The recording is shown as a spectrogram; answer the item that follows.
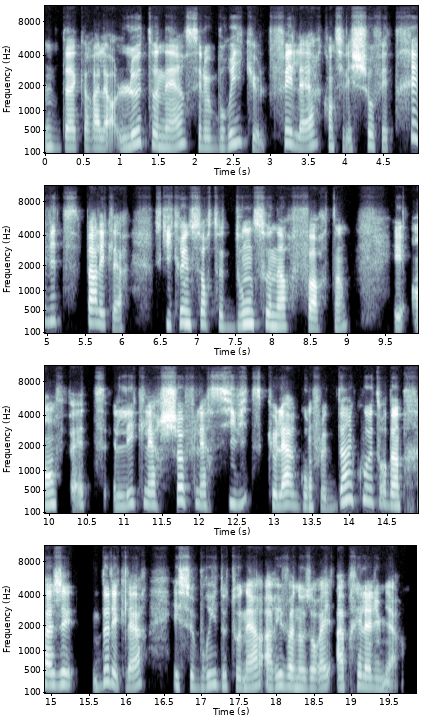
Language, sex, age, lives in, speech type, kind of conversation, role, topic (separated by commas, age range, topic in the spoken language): French, female, 35-39, Germany, read, expert-assistant, expert, Comment les éclairs se forment-ils lors d’un orage ?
